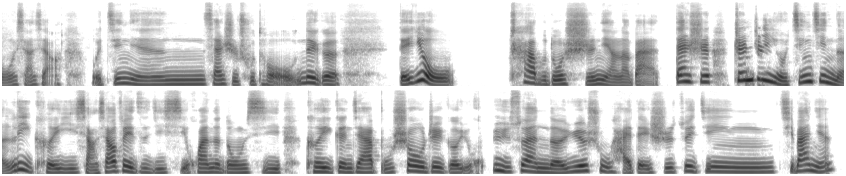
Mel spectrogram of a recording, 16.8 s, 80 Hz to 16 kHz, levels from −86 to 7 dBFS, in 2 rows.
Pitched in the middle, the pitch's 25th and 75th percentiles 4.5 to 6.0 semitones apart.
Yes: medium, 180 Hz; average, 4.8 semitones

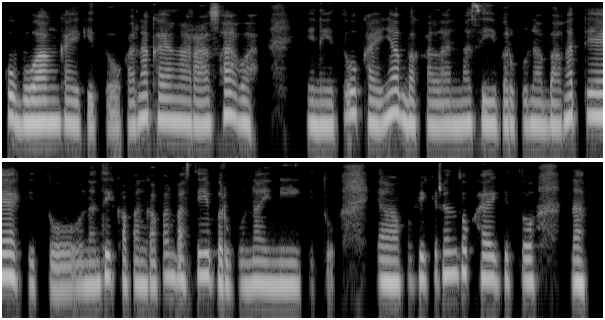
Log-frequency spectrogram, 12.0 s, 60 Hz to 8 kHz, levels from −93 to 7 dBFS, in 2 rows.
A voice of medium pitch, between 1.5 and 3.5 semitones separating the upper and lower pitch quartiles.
Yes: medium, 180 Hz; average, 2.9 semitones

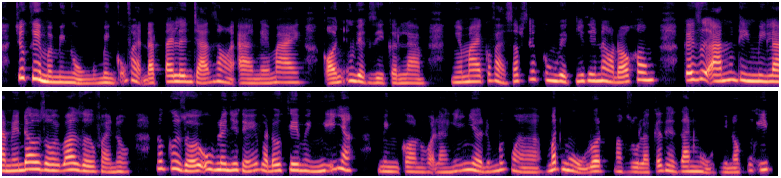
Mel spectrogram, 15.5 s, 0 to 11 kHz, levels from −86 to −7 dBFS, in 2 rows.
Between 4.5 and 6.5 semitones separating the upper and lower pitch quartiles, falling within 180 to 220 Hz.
Yes: average, 5.3 semitones; high, 210 Hz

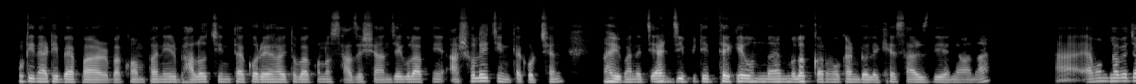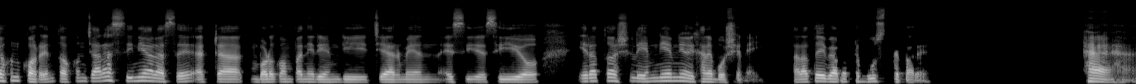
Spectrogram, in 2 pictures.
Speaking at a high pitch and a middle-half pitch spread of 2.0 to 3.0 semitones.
No: low, 125 Hz; narrow, 2.4 semitones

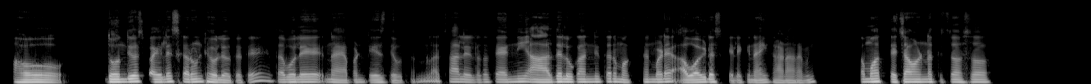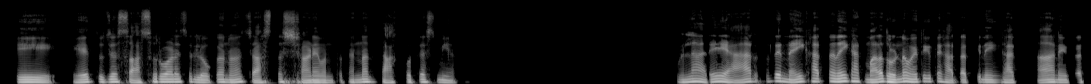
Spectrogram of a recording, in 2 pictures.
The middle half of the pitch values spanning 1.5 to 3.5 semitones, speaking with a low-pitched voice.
Yes: average, 2.7 semitones; low, 110 Hz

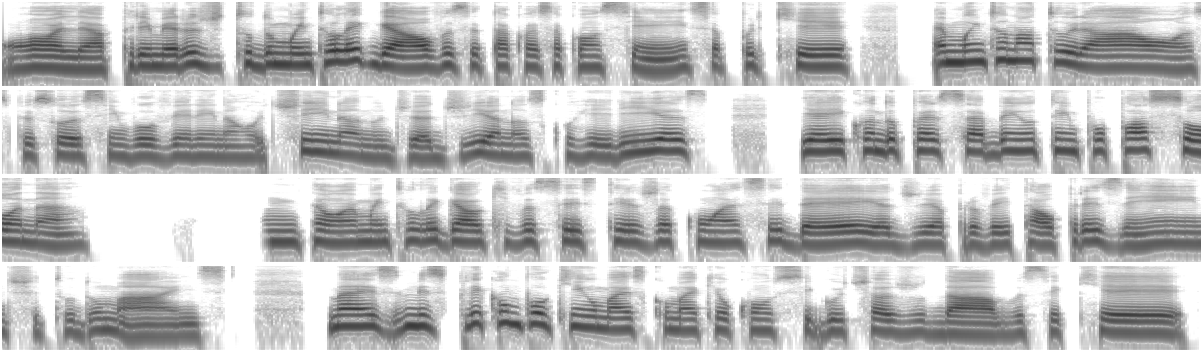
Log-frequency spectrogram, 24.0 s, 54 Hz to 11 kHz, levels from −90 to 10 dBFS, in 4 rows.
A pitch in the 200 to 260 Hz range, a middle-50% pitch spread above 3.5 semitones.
No: medium, 185 Hz; average, 4.1 semitones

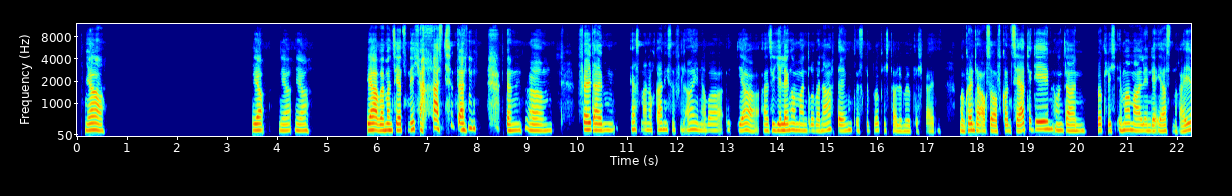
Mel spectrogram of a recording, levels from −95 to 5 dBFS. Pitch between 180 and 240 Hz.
Yes: medium, 185 Hz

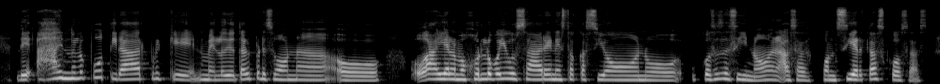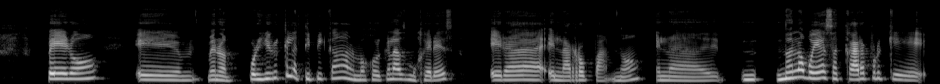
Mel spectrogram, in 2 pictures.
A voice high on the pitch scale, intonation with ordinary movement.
Yes: high, 225 Hz; average, 3.7 semitones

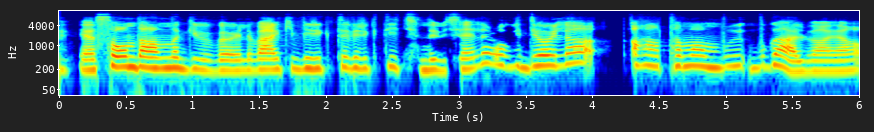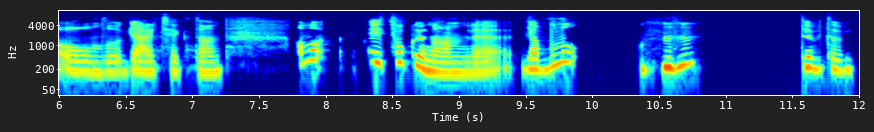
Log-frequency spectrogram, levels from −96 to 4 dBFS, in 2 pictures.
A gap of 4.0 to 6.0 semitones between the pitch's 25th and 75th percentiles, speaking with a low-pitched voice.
No: average, 5.1 semitones; high, 215 Hz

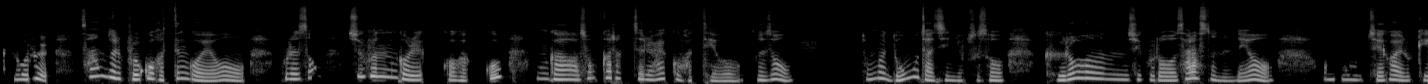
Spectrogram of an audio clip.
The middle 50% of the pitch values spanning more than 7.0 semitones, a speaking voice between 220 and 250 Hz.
No: wide, 6.0 semitones; high, 225 Hz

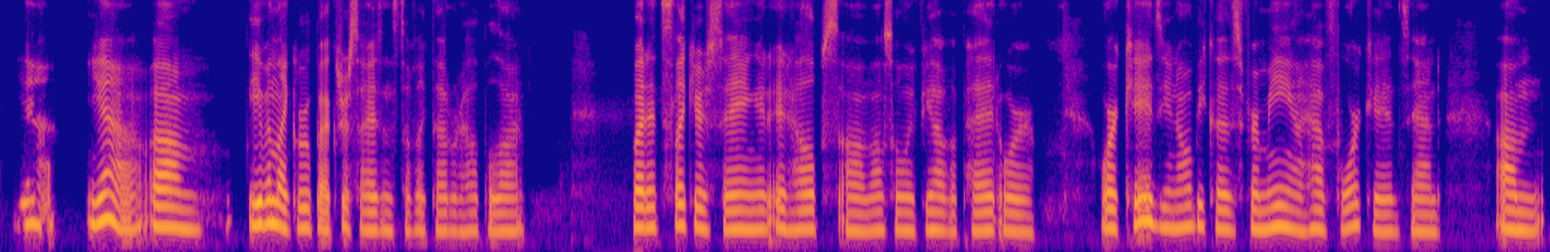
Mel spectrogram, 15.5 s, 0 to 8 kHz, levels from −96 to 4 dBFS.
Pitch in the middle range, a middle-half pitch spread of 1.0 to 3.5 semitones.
Yes: medium, 180 Hz; average, 2.9 semitones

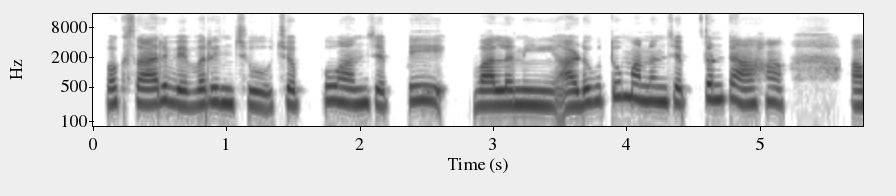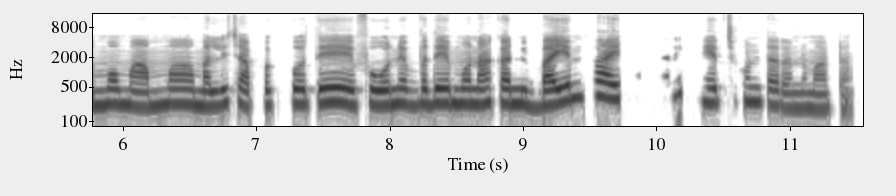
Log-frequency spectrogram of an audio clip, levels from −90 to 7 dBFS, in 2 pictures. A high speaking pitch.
Yes: high, 230 Hz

